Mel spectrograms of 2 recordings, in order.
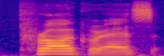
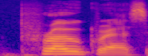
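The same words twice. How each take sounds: First: It is said in an American accent. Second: It is said in a British accent.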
